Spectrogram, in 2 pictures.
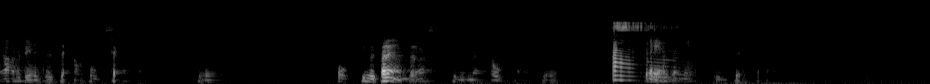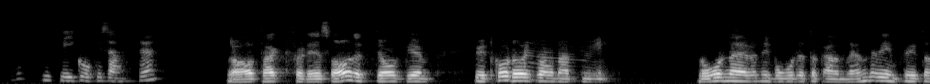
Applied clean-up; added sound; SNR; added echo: neural mask model DeepFilterNet 3.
